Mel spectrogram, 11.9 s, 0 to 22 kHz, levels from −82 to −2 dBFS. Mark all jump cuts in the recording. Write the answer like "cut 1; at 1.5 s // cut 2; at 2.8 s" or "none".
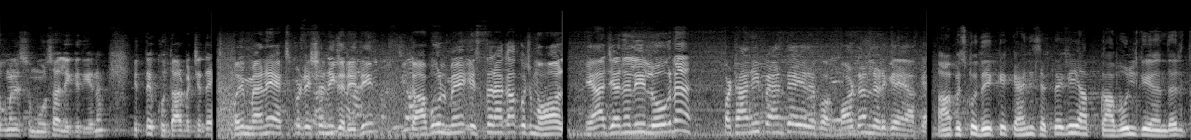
cut 1; at 2.2 s // cut 2; at 5.7 s // cut 3; at 9.3 s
